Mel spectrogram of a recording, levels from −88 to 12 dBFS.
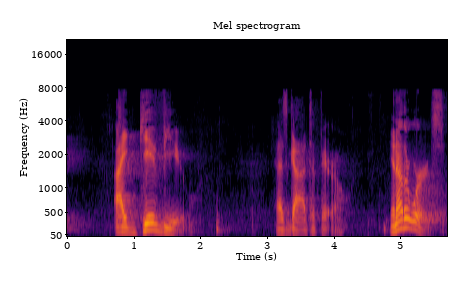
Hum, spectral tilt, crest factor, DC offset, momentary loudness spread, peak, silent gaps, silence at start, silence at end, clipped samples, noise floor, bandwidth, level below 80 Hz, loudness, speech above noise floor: none; -5 dB/octave; 20 dB; under 0.1%; 17 LU; -4 dBFS; none; 0.7 s; 0.05 s; under 0.1%; -61 dBFS; 7.8 kHz; -56 dBFS; -22 LUFS; 40 dB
